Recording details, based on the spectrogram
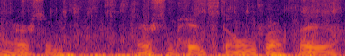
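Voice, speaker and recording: A man's voice: lowish voice, fairly even intonation, slow pace. A man chatting casually while riding an e-bike on a wooded trail, thinking aloud with restarts, recorded through a helmet mic. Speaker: vlogger on an e-bike ride. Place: outdoors on a gravel trail in the woods. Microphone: helmet-mounted. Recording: clear outdoor wind and road noise. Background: outdoor trail noise.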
